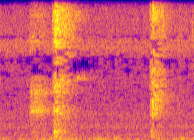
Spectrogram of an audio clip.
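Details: Two short, dry-sounding coughs from a young girl with a viral cold and cough, taking cold medicine; cough.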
